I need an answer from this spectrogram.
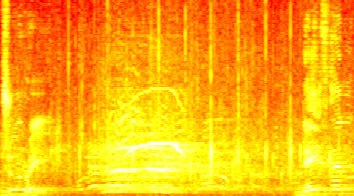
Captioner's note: applause and cheering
